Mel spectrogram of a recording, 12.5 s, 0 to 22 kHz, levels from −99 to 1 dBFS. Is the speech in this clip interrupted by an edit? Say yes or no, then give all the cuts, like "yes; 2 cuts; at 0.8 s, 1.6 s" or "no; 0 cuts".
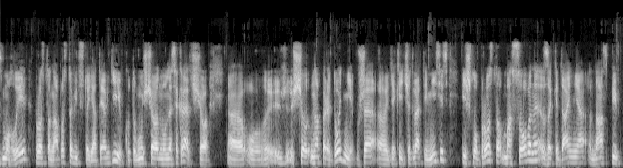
no; 0 cuts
